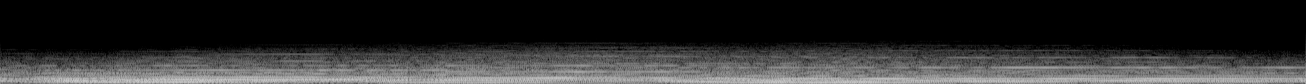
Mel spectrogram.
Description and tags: A very lush couple of notes from a Nord Modular patch through a Yamaha SPX-90 reverb. Loops perfectly.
